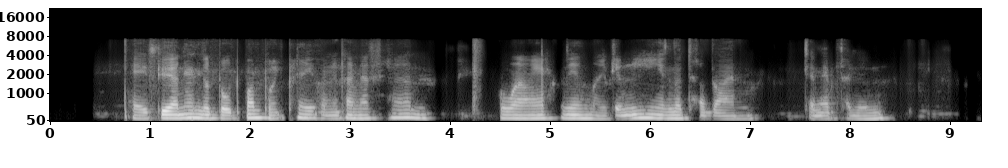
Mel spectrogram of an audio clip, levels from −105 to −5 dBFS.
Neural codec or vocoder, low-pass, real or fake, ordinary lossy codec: codec, 16 kHz, 1 kbps, X-Codec, HuBERT features, trained on general audio; 7.2 kHz; fake; none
